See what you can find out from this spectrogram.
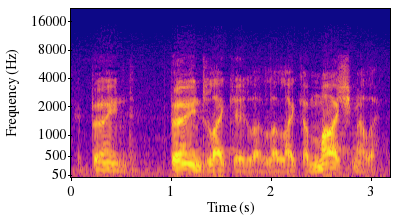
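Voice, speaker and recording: A grumbling, exasperated trucking boss with a low voice. He complains mournfully and sarcastically, in old film character style, with long reverb and a hissy noise around him. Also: normal speed, fairly bright tone. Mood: aggrieved, mournful. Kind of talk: 1950s film comic character acting.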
